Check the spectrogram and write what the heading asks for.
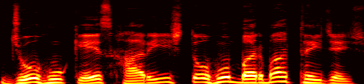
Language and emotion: Gujarati, fearful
